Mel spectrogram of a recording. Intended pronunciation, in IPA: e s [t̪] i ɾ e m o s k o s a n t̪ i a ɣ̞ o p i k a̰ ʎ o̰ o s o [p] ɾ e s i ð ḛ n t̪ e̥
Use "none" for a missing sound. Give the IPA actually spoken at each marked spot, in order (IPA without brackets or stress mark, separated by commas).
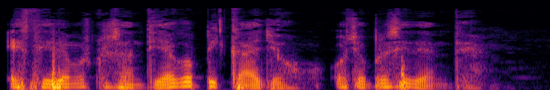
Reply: t̪, p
